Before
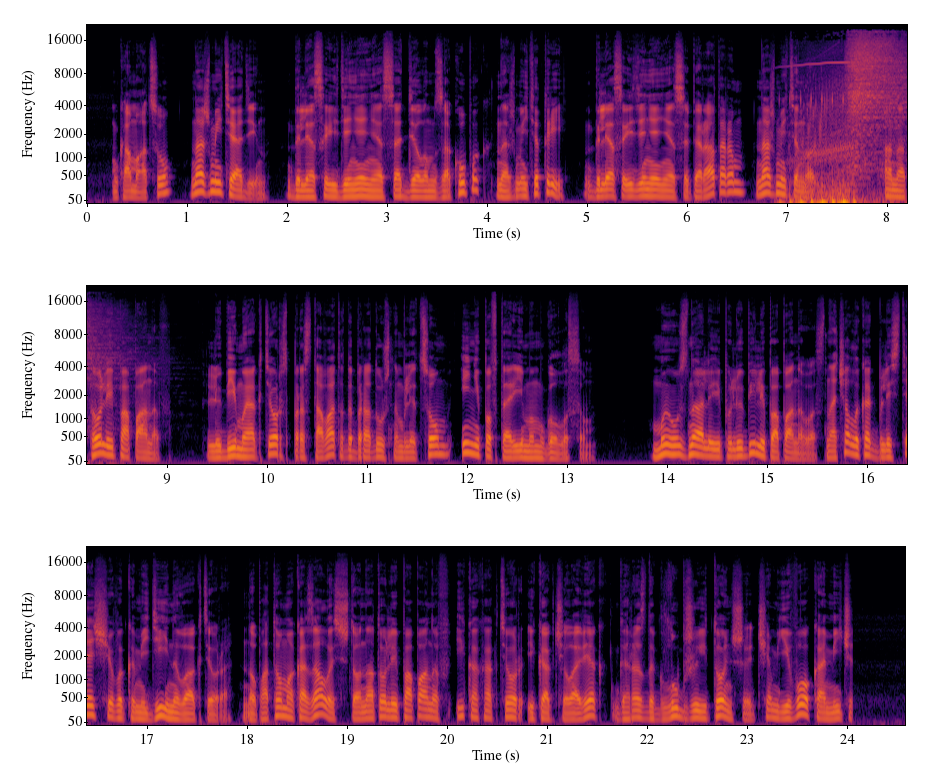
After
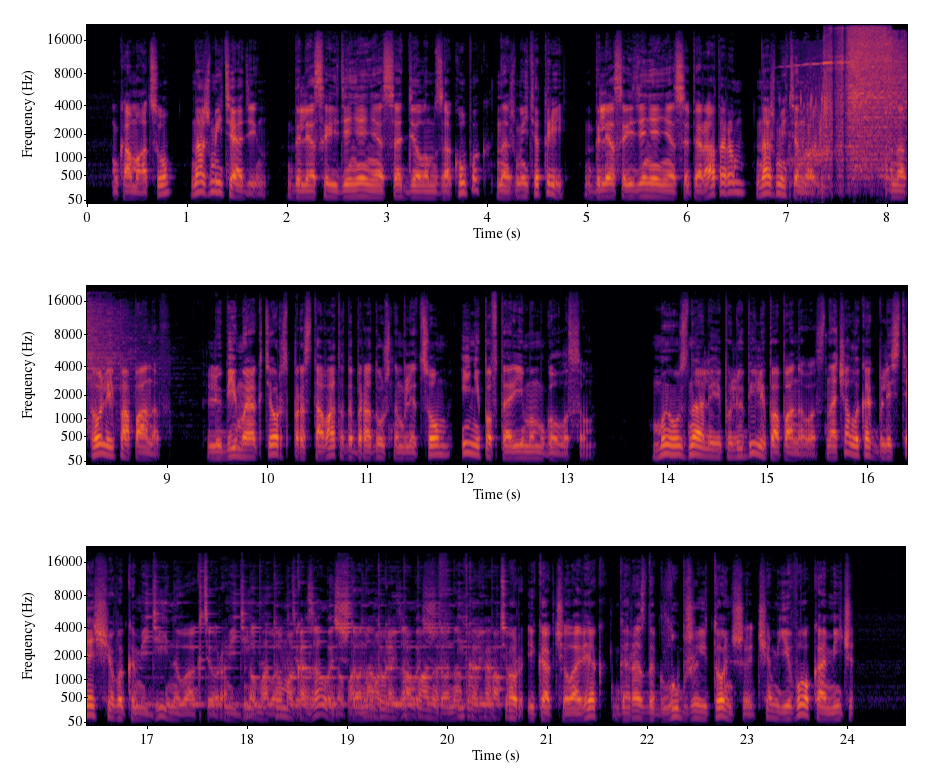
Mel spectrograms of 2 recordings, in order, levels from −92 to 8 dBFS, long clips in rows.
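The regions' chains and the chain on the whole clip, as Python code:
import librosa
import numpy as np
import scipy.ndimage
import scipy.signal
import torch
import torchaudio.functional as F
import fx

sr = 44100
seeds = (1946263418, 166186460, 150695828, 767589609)

y = fx.chain(x, sr, fx.lower_of_two(delay_ms=4.2),
    fx.auto_swell(attack_ms=169.0),
    fx.band_squash(depth_pct=100), at=(7.35, 8.04))
y = fx.chain(y, sr, fx.comb_fb(f0_hz=360.0, decay_s=0.21, harmonics='all', damping=0.0, mix_pct=80),
    fx.echo_single(ms=877, db=-6.5),
    fx.env_flatten(amount_pct=70), at=(16.89, 20.62))
y = scipy.signal.sosfilt(scipy.signal.butter(2, 560.0, 'highpass', fs=sr, output='sos'), y)
y = fx.high_shelf(y, sr, hz=12000.0, db=5.0)
y = y + 0.65 * np.pad(y, (int(6.3 * sr / 1000.0), 0))[:len(y)]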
